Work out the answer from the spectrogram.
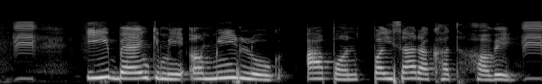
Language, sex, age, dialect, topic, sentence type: Bhojpuri, female, 36-40, Northern, banking, statement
